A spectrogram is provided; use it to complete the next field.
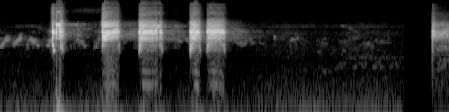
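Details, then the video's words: Kala teetar, a black francolin roaming free, gives a loud scratchy phrase of five rough notes, short-long-long-short-long, then silence before the next phrase begins near the end. Faint chirps precede it. "Kala Teetar ki Awaz Our Masti Black Francolin Calling"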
